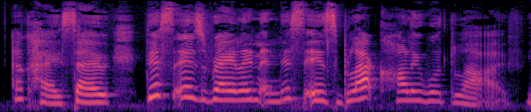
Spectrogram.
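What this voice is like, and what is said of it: Put-on posh English accent. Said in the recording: “my British accent ... a posh English accent, which would be a bit more like the Queen. So well spoken, like really well spoken ... That's not too bad ... That's actually not too bad”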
